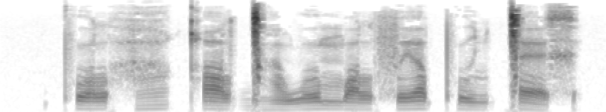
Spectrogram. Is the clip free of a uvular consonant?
no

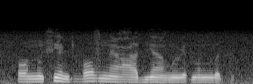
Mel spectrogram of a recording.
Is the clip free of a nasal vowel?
no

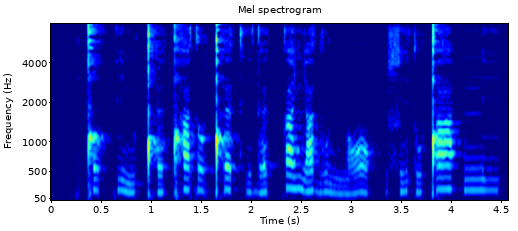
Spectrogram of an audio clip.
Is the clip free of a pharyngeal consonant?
yes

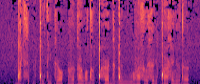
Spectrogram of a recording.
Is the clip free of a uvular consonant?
yes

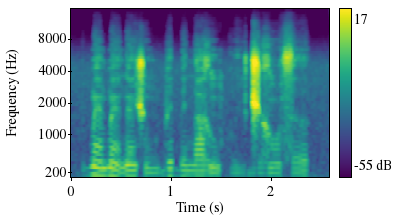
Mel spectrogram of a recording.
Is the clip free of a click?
yes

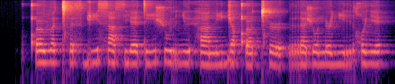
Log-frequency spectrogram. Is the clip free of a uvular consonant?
no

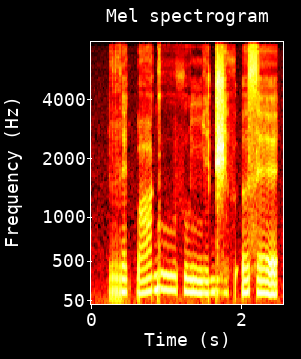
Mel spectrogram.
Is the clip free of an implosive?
yes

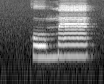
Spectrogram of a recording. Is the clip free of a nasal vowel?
no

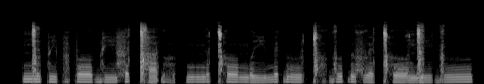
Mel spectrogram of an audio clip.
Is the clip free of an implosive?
no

